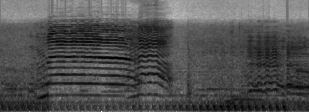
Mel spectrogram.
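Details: Goat kid aged three months with an unusual voice; a sustained bleat of about a second, falling at the end into a wavering cry, then quieter murmuring sounds over a constant low hum.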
